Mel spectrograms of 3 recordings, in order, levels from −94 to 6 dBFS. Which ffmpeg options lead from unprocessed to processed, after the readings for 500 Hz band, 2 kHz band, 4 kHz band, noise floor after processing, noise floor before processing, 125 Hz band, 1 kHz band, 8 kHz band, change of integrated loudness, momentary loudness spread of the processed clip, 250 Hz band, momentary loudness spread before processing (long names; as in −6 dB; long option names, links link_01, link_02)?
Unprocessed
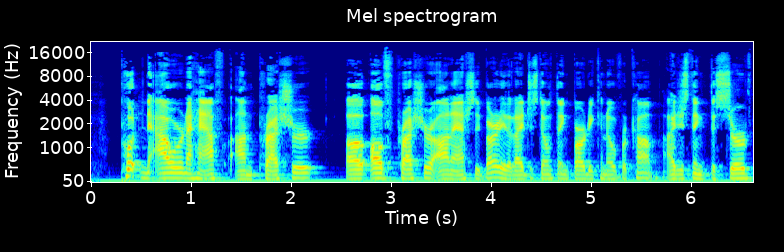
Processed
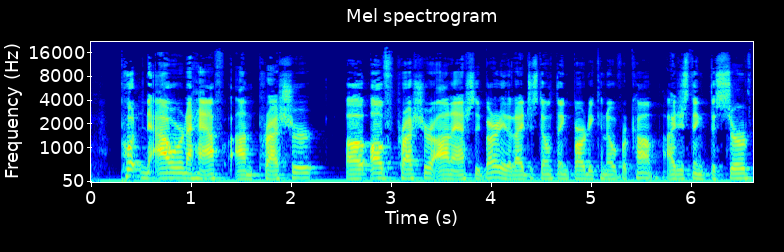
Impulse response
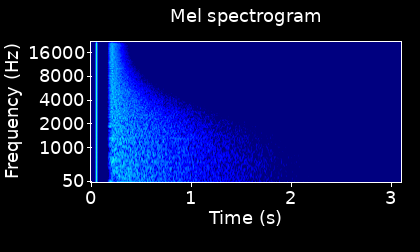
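−7.5 dB, −4.5 dB, −4.5 dB, −54 dBFS, −50 dBFS, −7.0 dB, −2.0 dB, −4.5 dB, −4.0 dB, 9 LU, −7.5 dB, 9 LU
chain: -filter_complex "[0:a]equalizer=frequency=900:width_type=o:width=0.4:gain=9,acrossover=split=880|2900[link_01][link_02][link_03];[link_01]asoftclip=type=tanh:threshold=-28dB[link_04];[link_04][link_02][link_03]amix=inputs=3:normalize=0,volume=-4.5dB"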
